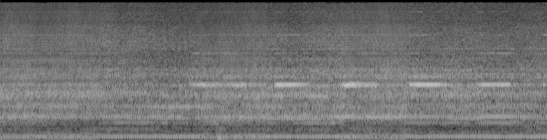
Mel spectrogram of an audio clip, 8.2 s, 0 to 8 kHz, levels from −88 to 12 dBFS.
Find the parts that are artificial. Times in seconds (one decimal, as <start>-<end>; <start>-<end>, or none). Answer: 0.0-1.5; 3.0-4.0; 5.1-6.1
